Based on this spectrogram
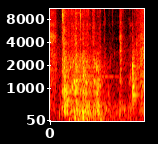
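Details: Used Coleman KT196 go-kart small engine started just after an oil change (grey old oil replaced with Castrol 10W-30), kill switch on, on choke. Quick chugging cranking pulses, then it catches and sputters: normal cold start.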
